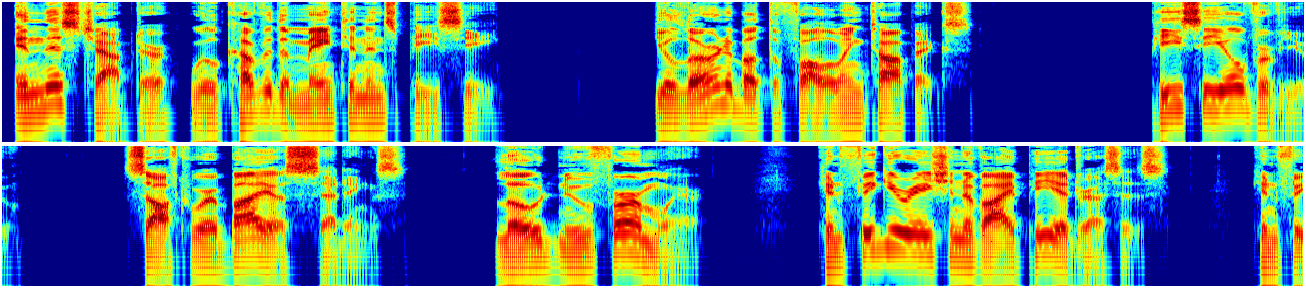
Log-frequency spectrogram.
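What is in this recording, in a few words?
American elearning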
